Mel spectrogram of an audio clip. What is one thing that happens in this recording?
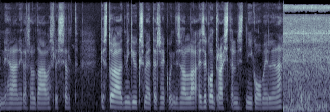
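A young woman speaks close to the microphone, calmly and earnestly.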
